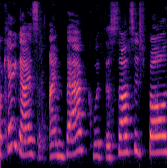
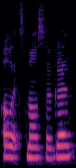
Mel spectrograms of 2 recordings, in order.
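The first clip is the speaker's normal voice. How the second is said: usual speaking voice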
